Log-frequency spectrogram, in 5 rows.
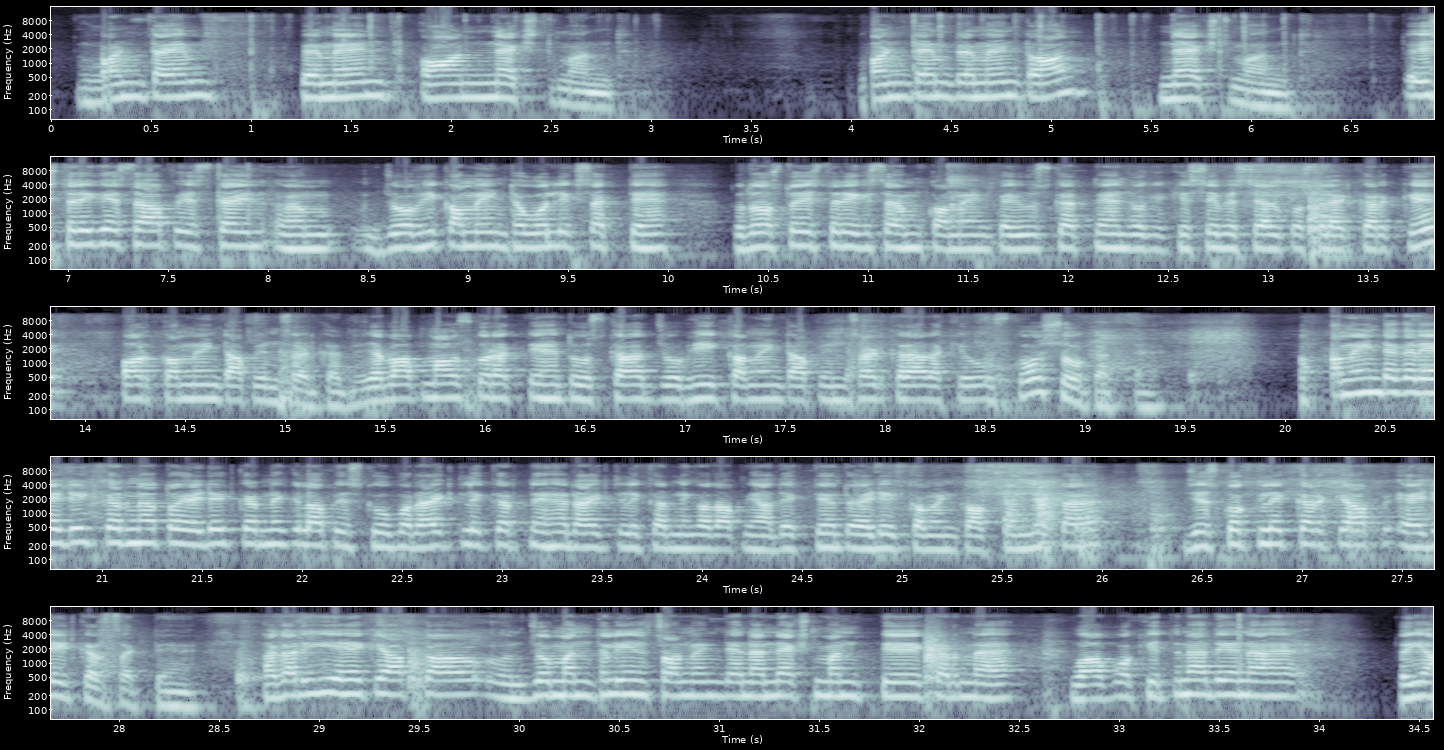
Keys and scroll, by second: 0.0-2.2 typing, 3.6-8.3 typing, 33.6 space.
